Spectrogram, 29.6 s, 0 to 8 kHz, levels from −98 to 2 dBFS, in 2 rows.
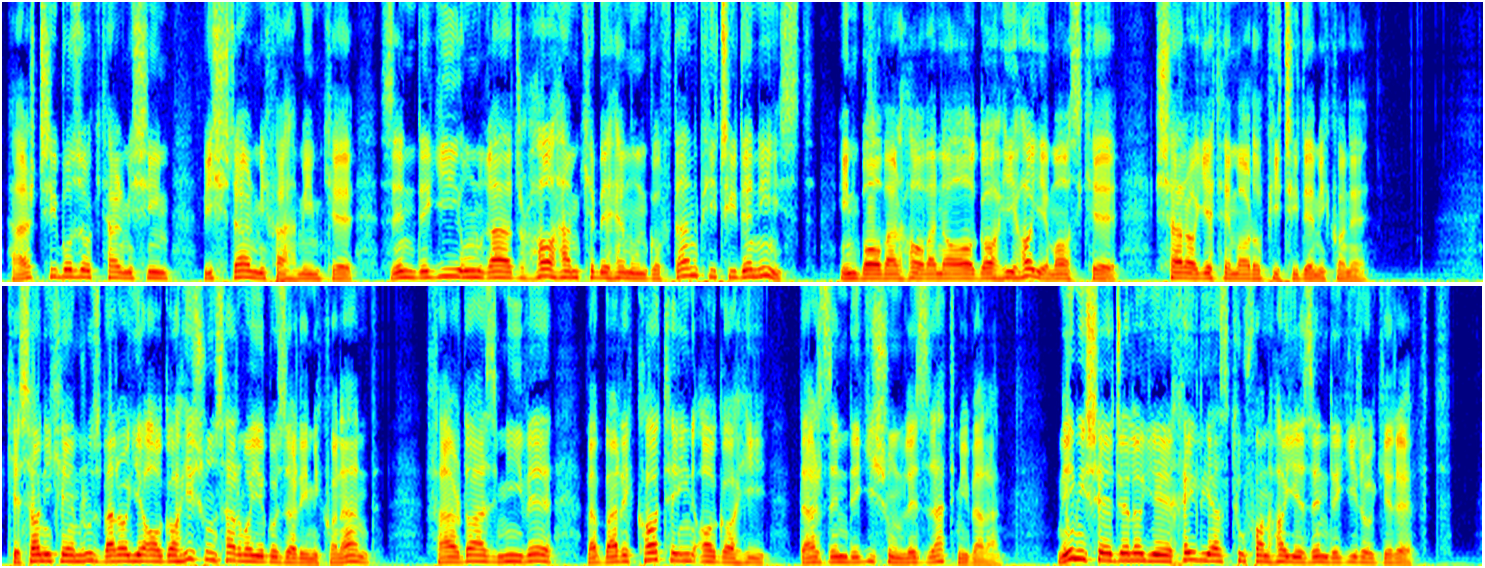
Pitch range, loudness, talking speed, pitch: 125-170 Hz, -14 LUFS, 110 wpm, 145 Hz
